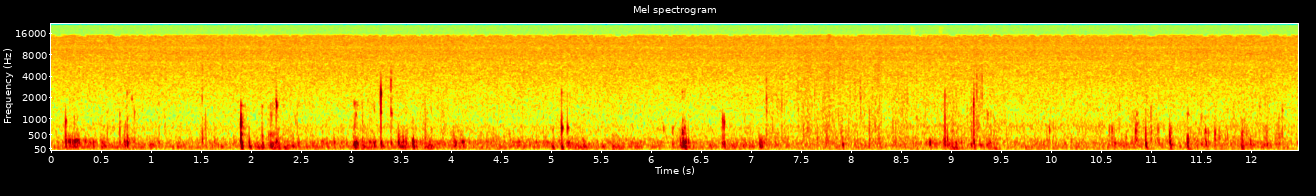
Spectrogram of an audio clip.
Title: 🤤nighttime stomach growls🤤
